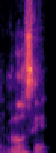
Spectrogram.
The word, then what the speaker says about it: rosae: Lo segundo que dice María Consuelo es en la quinta frase, cuando hablamos de rosae o roce, se pronuncia roce a cuando doy agua a la rosa.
